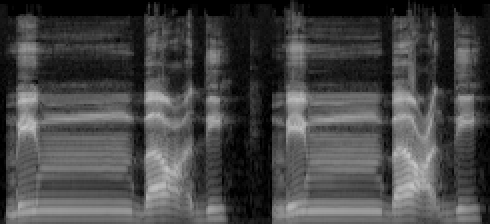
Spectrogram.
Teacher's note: مم بعدی، مم بعدی، یہاں نون ساکن کے بعد با ہے تو یہاں پر بھی کیا ہوگا؟ اقلاب ہوگا، نون کو میم سے بدل کے پڑھیں گے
